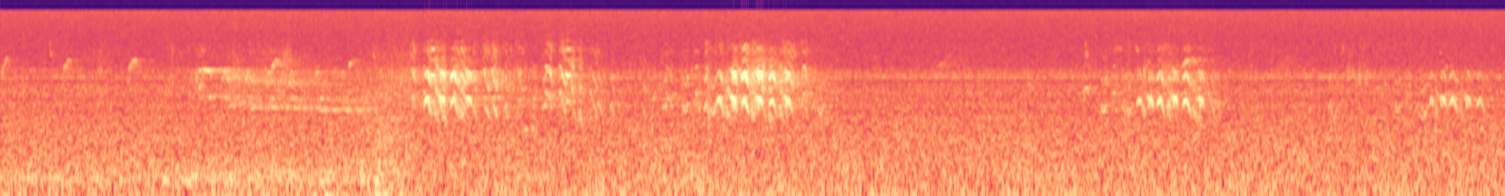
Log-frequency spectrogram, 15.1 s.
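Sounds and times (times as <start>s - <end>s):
birds chattering calls: 2.0s - 8.4s, 10.8s - 12.3s, 13.2s - 15.0s.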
